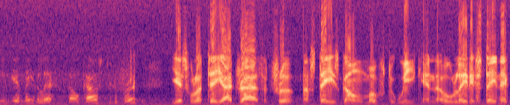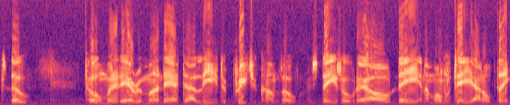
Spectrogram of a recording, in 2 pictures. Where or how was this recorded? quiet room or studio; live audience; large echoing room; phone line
phone line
